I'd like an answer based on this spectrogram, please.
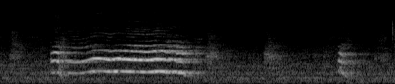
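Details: An Alaskan Malamute, vocalising in exchange with a German Shepherd, lets out a sustained, slightly wavering howl over a second long, rich and mid-range, followed after short pauses by two brief, clipped yips.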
